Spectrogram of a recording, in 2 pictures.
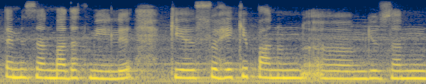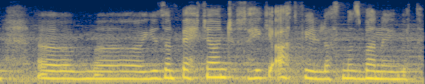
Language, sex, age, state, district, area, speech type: Kashmiri, female, 18-30, Jammu and Kashmir, Srinagar, urban, spontaneous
